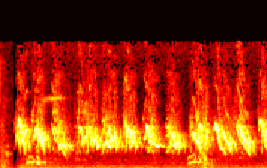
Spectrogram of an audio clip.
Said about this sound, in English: Put some bird noise on.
